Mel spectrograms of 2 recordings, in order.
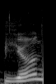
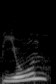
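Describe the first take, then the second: First: The vowel is a rounded front ö sound. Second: The vowel is a plain back o sound. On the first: The speaker calls it wrong. "nicht Björn" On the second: The speaker calls it right. "sondern Bjorn"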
